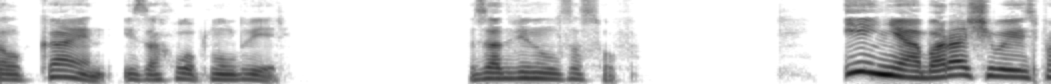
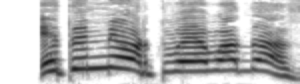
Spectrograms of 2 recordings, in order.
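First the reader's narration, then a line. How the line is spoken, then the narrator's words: Gnome yelling. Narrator (Russian): завопил гном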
